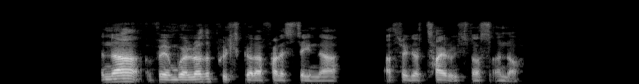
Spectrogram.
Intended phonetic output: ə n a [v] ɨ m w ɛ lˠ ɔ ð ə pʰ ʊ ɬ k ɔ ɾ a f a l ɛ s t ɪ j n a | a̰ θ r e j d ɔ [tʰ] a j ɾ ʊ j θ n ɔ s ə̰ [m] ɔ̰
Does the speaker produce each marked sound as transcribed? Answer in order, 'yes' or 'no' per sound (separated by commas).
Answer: yes, yes, no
